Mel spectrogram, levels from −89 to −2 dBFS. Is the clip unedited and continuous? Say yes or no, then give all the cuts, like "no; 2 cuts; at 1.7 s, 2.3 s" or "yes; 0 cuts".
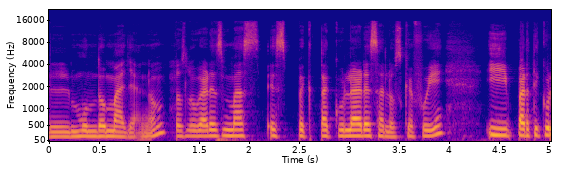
no; 1 cut; at 1.3 s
